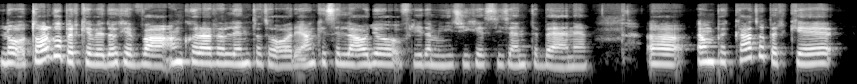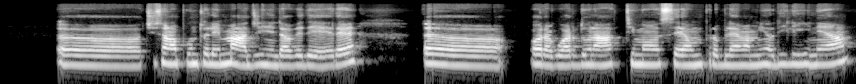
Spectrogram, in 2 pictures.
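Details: Adult woman speaking Italian; Normal speech.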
